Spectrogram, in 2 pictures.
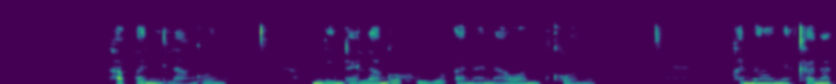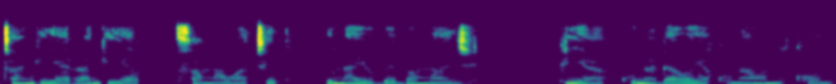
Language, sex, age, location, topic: Swahili, female, 18-24, Nakuru, health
